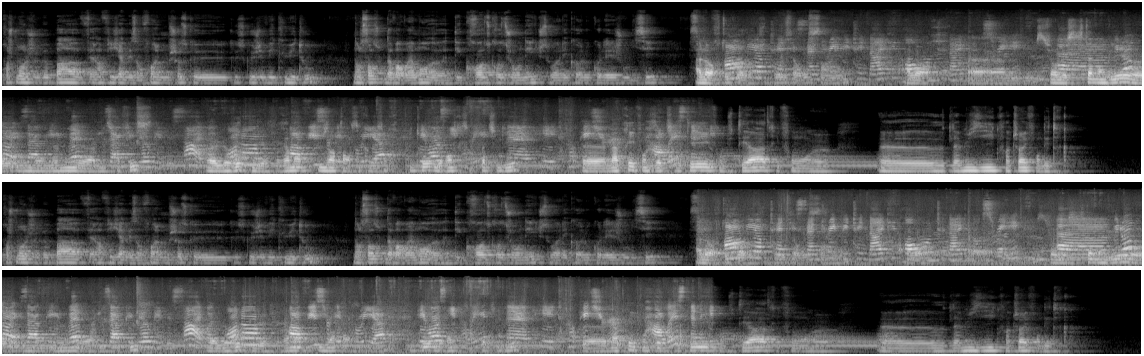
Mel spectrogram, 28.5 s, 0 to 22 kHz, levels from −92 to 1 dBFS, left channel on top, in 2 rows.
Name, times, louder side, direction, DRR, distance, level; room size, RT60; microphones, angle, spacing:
voice 1, 0.0-3.9 4.4-8.2 8.6-10.6, left 2 dB, 15° left, 4 dB, 0.7 m, -32 dB
sound 1, 8.7-23.1, right 5 dB, 30° right, 0.4 m, -24 dB
voice 2, 11.2-11.8 12.1-16.1 16.8-20.7 21.5-24.6 25.2-27.6, left 5 dB, 65° left, 9 dB, 0.4 m, -24 dB
sound 2, 12.8-25.4, right 1 dB, 85° right, 1.1 m, -39 dB
12.0 x 4.4 x 3.0 m, 0.87 s
head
